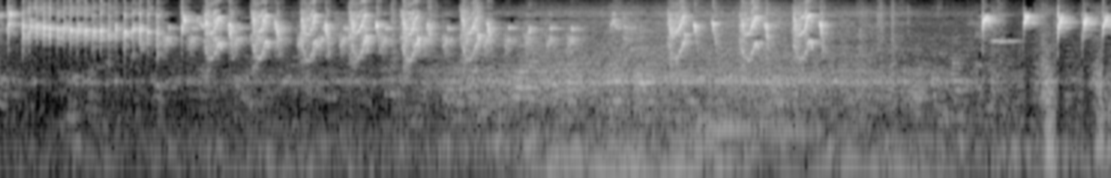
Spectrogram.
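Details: Kacer, the Oriental magpie-robin, delivering varied sharp whistled phrases and downslurred high notes in uneven bursts with short pauses, part of a master song recording of fierce shots meant to cow rival birds; faint low background rumble.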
